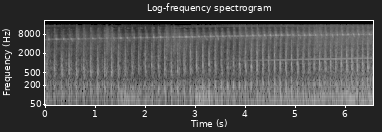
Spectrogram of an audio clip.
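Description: A helicopter engine whines high, slowly rising in pitch.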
